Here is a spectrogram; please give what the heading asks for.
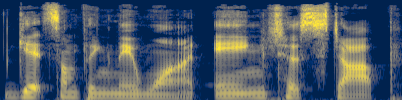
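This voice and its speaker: A woman co-hosting a relaxed discussion, offering casual analysis in conversational phrases. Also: low-pitched, normal speed, clean tone, no echo. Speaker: podcast co-host.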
